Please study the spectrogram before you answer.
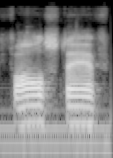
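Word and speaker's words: Falstaff: uh fall stuff beer i guess how you pronounce that fal fall staff beer f-a-l-s-t-a-f-f that was a brand of beer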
